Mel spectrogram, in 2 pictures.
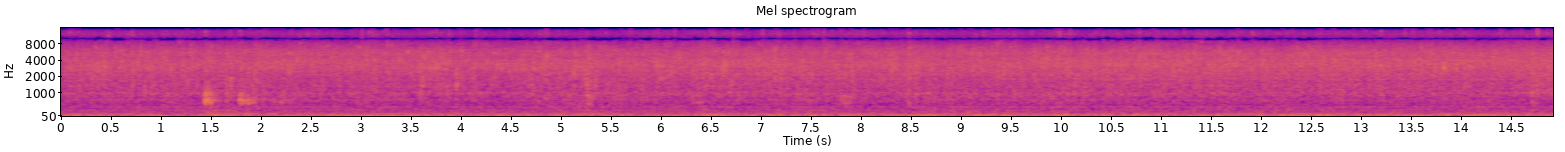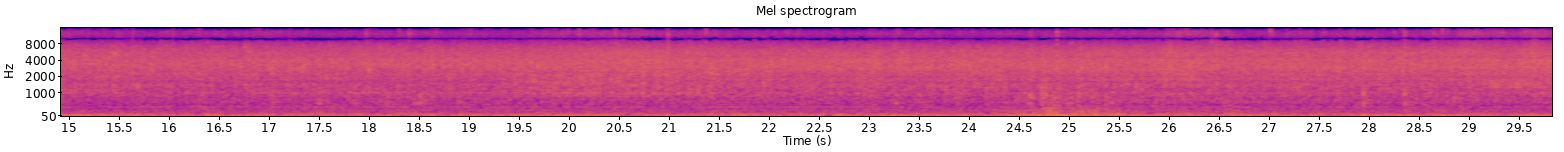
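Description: Chicken pieces sizzling as they brown in shallow hot oil in a wok, a continuous hissing crackle.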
